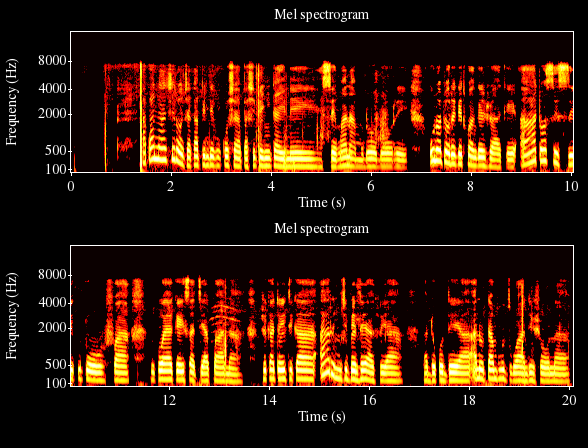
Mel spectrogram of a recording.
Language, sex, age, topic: Ndau, female, 50+, health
